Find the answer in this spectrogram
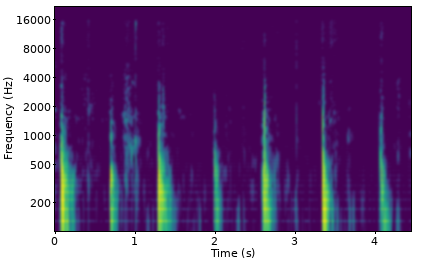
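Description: Footsteps climbing wooden deck stairs: about six steps at an even pace, roughly one and a half a second.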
